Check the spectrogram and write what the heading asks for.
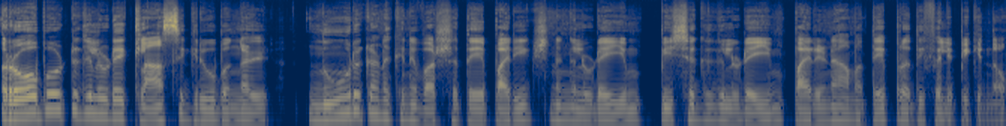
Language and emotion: Malayalam, neutral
